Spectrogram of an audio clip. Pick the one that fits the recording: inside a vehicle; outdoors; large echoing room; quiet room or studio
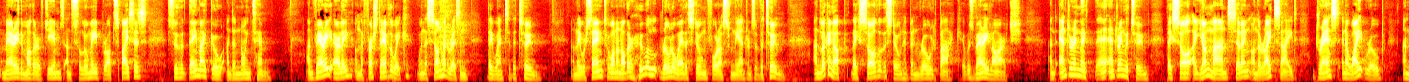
large echoing room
